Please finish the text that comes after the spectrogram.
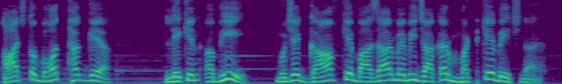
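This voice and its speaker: A man's voice: on the high side, animated, unhurried, soft background music. A man voicing a poor, patient village pot seller and father in a cartoon, earnest and plaintive. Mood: thoughtful. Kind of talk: Hindi cartoon story dialogue.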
